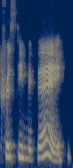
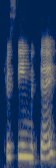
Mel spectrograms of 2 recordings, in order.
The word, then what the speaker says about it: Christine McVie: And what I like about Rumors is that the late Christine McVie, she, is that how you pronounce her name? Yeah. Christine McVie, yeah.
